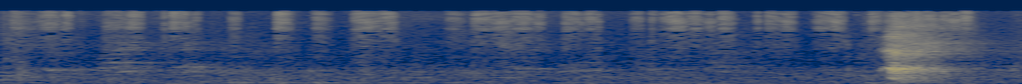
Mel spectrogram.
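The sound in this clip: Writing by hand: many soft, scratchy strokes in quick, irregular bursts, faint throughout, with one louder rubbing swish near the end.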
